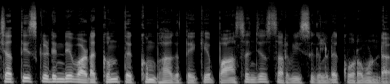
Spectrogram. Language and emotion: Malayalam, neutral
